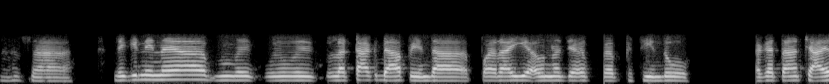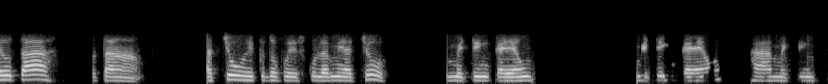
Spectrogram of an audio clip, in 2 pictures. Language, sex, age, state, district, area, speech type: Sindhi, female, 45-60, Delhi, South Delhi, urban, conversation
